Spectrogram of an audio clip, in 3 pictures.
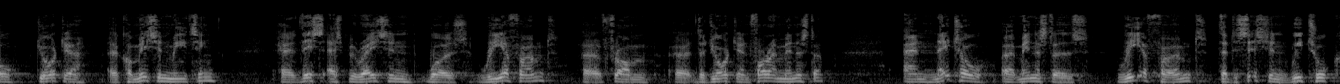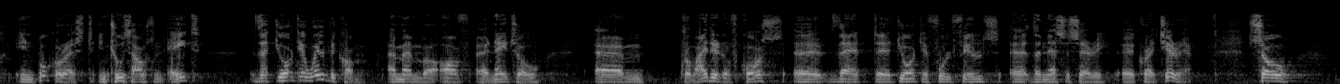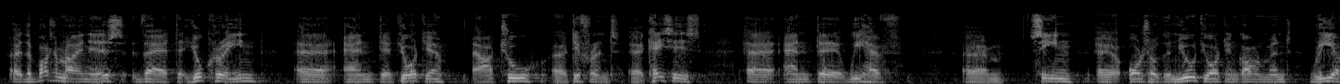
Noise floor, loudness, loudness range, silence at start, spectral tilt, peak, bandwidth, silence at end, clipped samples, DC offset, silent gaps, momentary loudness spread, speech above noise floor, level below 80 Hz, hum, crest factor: -61 dBFS; -32 LUFS; 2 LU; 0 s; -4 dB/octave; -12 dBFS; 11.5 kHz; 0 s; under 0.1%; under 0.1%; none; 8 LU; 29 dB; -62 dBFS; none; 20 dB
